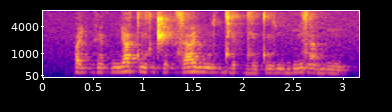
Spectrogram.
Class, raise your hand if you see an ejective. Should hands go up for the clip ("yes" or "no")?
no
